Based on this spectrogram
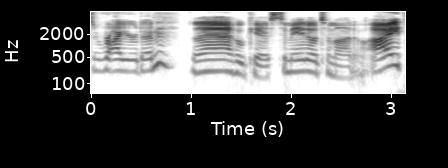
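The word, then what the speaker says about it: Riordan: that's wrong so there's still people who think that Rick's name is rein so uh y'all are cancelled if you think that he literally has said in multiple interviews it's ryen n who cares tomato tomato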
